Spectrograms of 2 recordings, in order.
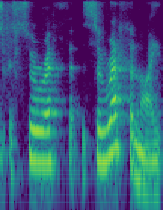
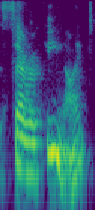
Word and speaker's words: seraphinite: This one is faceted seraphinite, sometimes pronounced seraphinite, but I say seraphinite.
